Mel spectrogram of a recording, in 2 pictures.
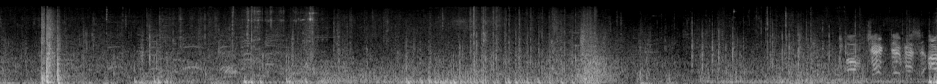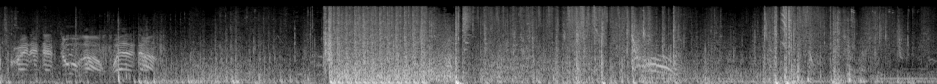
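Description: Guns fire in sharp bursts.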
